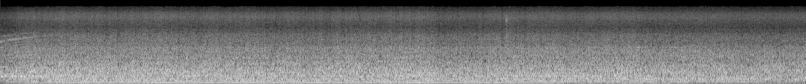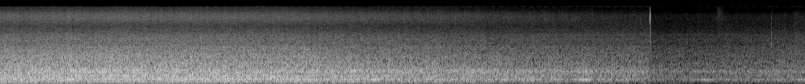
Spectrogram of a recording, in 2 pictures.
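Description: Binks 34-inch tube-axial exhaust fan, belt-driven by a 5 HP three-phase electric motor, running at speed. It makes a loud, steady rush of air over a low motor hum. The sound fades away over the last few seconds.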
